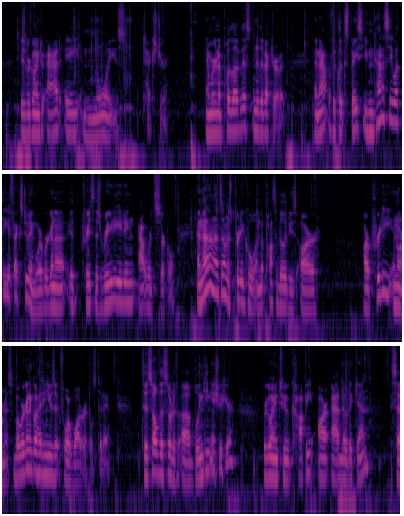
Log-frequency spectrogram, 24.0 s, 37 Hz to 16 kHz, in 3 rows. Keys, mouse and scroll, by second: 0.3 shift+a, 5.6-5.9 shift+middle drag, 6.5 space, 11.0-12.3 drag, 11.7 g, 12.3-16.2 shift+middle drag, 14.0 g, 16.2-22.2 drag, 22.2 middle click, 22.7 shift+d, 22.8 middle click, 23.3-23.9 drag, 23.3 right click.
